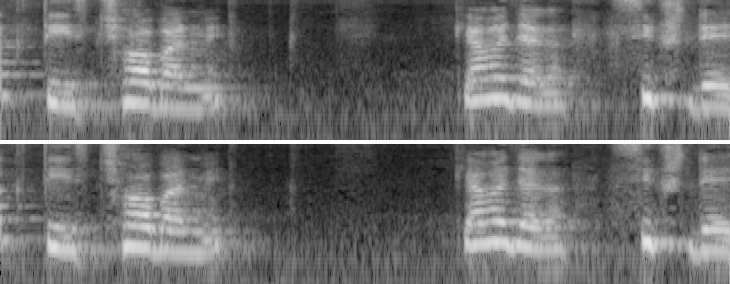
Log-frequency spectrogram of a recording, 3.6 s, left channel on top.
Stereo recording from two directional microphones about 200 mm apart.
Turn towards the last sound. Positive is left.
turn(degrees=-55)  # may be behind; listen again after turning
